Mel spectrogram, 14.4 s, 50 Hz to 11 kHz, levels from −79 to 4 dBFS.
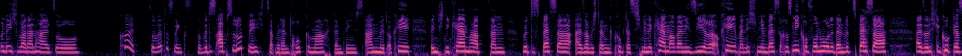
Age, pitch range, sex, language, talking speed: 20-39, 210-265 Hz, female, German, 265 wpm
